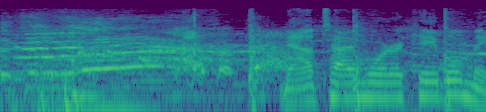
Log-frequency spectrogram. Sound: boys screaming

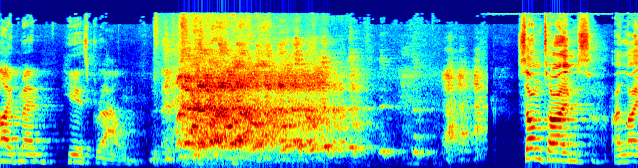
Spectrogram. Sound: audience laughing

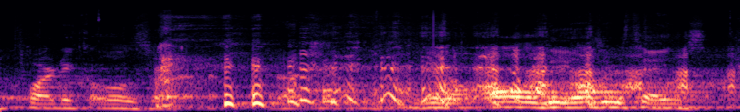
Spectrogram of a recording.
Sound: laughter

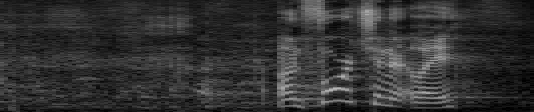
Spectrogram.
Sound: laughter

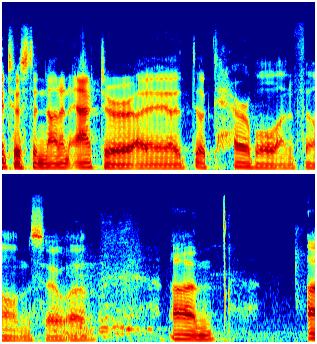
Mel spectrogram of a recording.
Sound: audience laughs

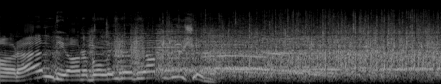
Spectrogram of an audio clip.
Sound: some Applause

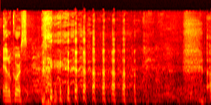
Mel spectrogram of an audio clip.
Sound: laughter

